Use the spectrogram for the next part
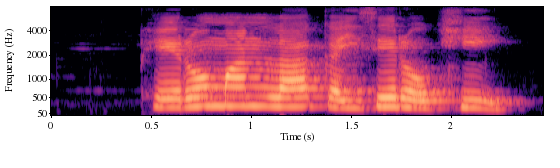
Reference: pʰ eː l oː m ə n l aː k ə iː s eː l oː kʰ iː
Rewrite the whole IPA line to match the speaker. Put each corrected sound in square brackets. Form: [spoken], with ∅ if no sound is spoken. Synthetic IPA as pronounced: pʰ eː [ɾ] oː m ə n l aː k ə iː s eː [ɾ] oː kʰ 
